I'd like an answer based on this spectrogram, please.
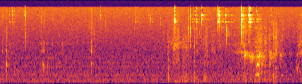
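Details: Tommy, a giant corgi, whines indoors over a treat he wants to bury: soft scattered whimpers that build toward the end into a louder, higher-pitched whining burst, with faint room noise and rustling.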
